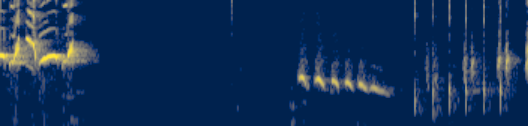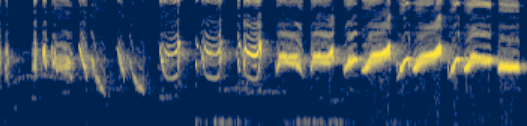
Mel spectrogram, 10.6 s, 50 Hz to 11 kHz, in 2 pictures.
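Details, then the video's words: A seasoned caged Chinese hwamei in its 15-minute morning training. A burst of song is followed by a pause, then a short falling series of notes. Dense, rapid, looping warbles follow and grow steadily fuller. "Luyện hót cho họa mi mỗi ngày 15 phút vào buổi sáng đối với chim chơi giàn cứng"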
